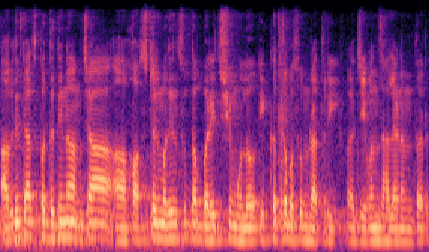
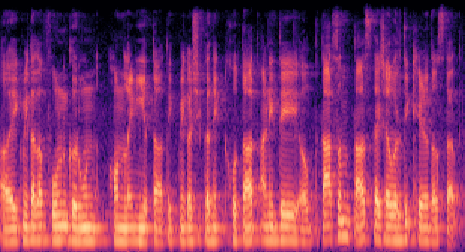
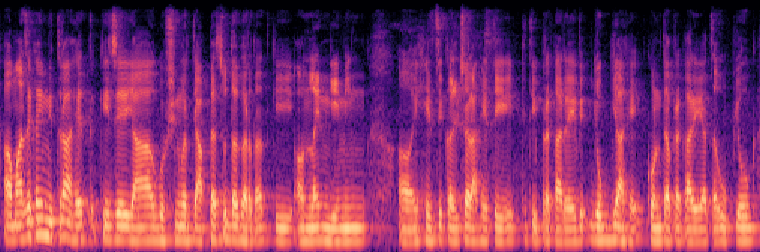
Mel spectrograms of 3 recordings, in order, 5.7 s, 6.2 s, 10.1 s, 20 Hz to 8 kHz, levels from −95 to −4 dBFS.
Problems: background sounds at intervals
